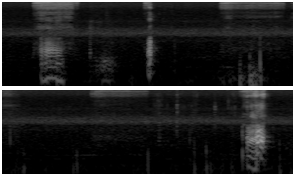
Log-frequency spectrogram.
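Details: A dog named Uno making weird noises indoors: a few short, rough, breathy snorting bursts, the loudest at the start and end, separated by long quiet gaps with a faint steady hum in the background.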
